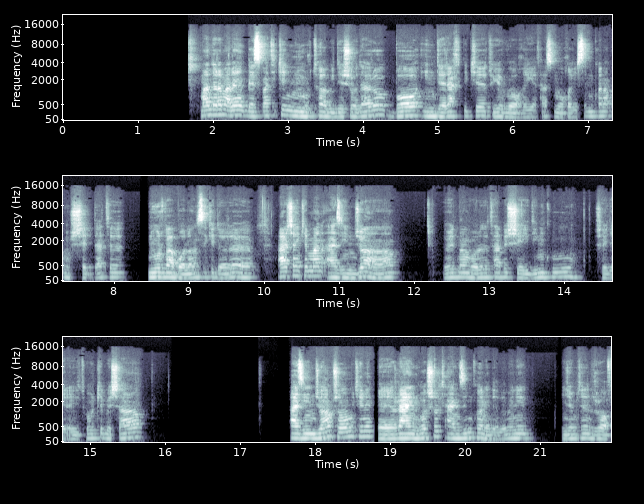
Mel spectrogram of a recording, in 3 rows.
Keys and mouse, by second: 11.6-14.4 drag, 17.5 shift+click, 17.6 shift+middle click, 18.9 shift+middle click, 21.2-21.9 drag.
